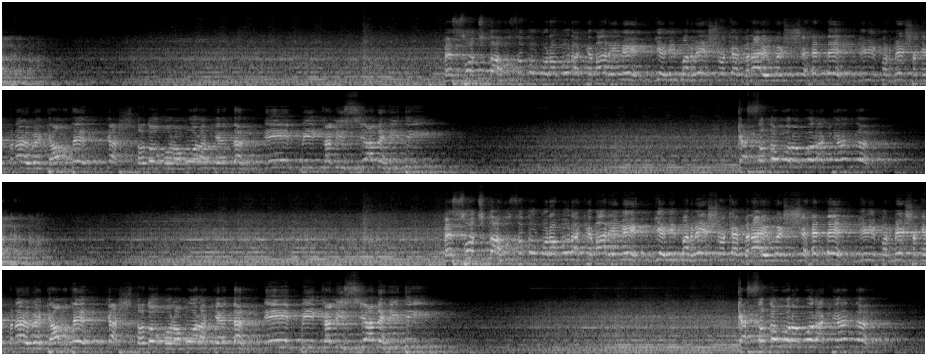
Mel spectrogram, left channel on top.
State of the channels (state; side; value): quieter; left; 5.2 dB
